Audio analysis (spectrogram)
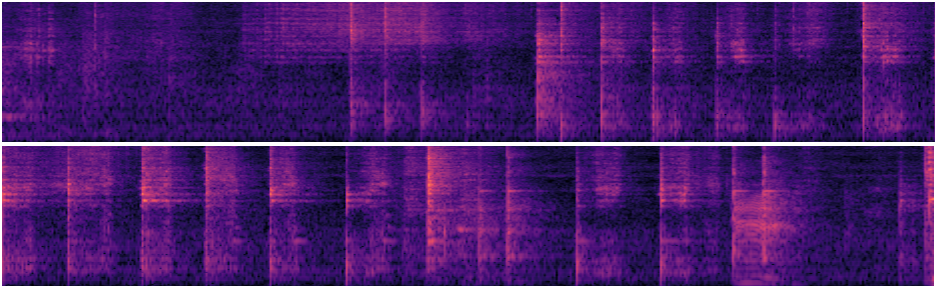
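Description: Coriander and cumin seeds go into a mortar, with a string of sharp close clinks and knocks of utensils against hard surfaces in a fairly regular rhythm over light background noise, and no talking.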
